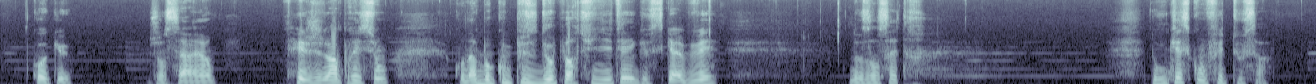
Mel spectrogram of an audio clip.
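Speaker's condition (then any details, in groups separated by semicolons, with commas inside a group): No condition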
